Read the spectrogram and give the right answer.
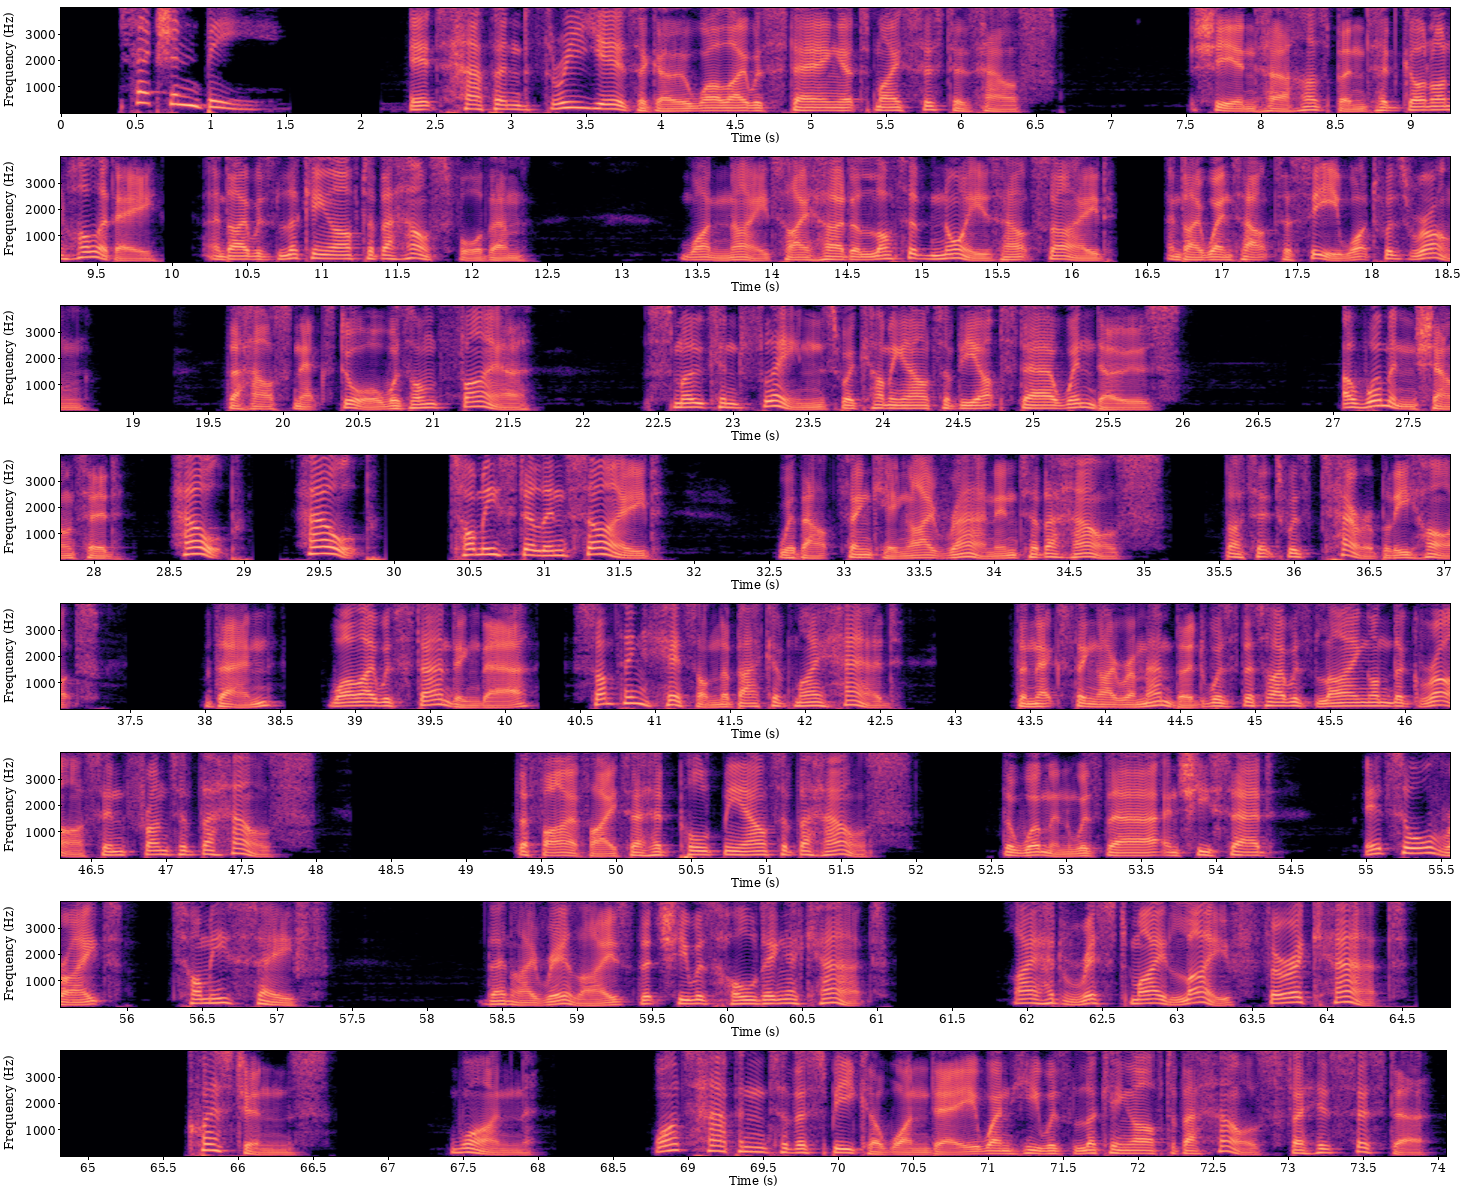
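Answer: The house next door caught fire; he ran in to save Tommy, was hit on the head and was pulled out by a firefighter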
